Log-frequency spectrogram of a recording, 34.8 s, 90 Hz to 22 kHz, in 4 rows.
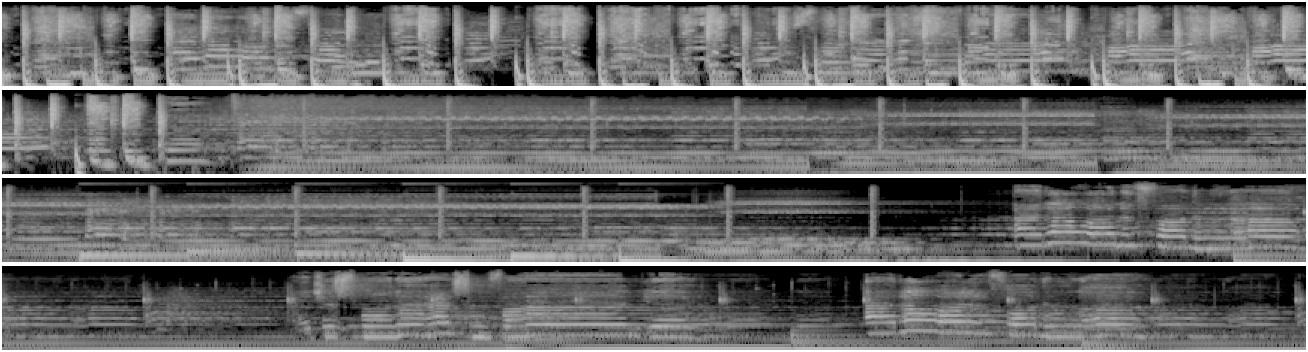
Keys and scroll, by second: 0.4 F4, 0.6 Escape, 2.8 Escape, 3.1 F3, 7.3 Caps_Lock, 7.7-13.2 typing, 9.2 Return, 12.4 Return, 14.0 ctrl+space, 14.6 F2, 18.1 Escape, 26.4 ctrl+space, 29.1 space, 33.3 ctrl+k.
